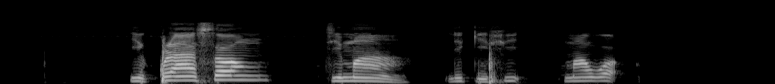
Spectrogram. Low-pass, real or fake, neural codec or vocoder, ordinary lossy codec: 7.2 kHz; real; none; MP3, 64 kbps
